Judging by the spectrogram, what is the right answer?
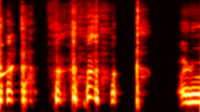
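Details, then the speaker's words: Child fakes a run of short, voiced coughs during play, complaining of being very itchy; acted cough, not real illness. "aku batuk banget. Aduh, gatal banget."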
